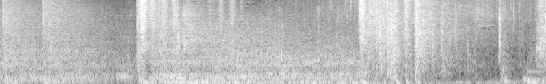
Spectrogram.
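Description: A rifle fires a rapid burst of shots.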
